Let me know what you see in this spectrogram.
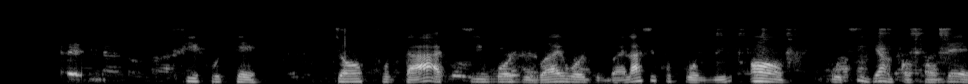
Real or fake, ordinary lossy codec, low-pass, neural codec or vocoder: real; none; 5.4 kHz; none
